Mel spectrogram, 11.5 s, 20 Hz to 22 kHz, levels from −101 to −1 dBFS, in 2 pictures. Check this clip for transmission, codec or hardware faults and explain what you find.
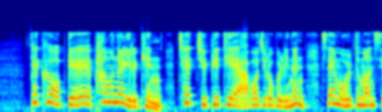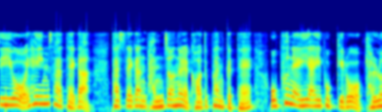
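Nothing in the speech points to a transmission, codec or hardware fault.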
